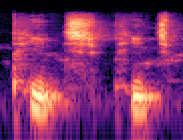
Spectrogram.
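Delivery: "peach" with a soft puff of breath; soft breathy "peach, peach"; quiet aspirated "peach". Shown as a demonstration. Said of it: "coming more from the front".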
